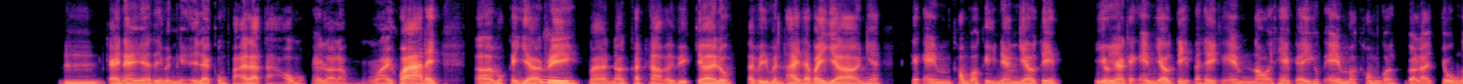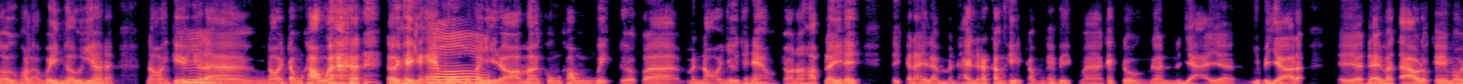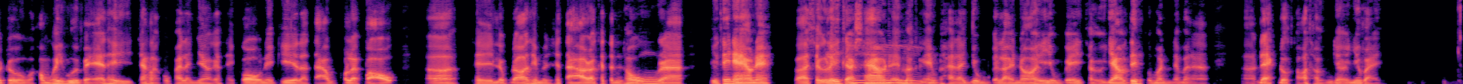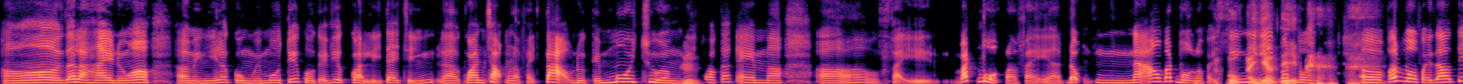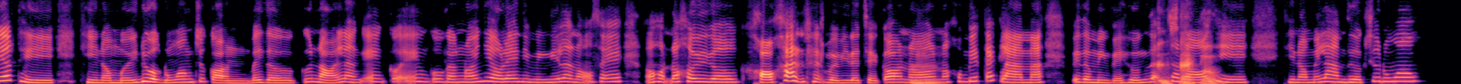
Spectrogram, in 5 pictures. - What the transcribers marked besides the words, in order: tapping; laughing while speaking: "à"; other background noise; other noise; chuckle; chuckle
- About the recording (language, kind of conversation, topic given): Vietnamese, podcast, Bạn nghĩ nhà trường nên dạy kỹ năng sống như thế nào?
